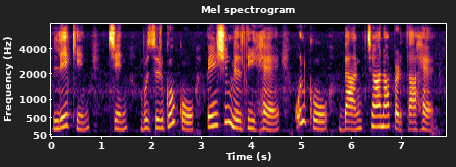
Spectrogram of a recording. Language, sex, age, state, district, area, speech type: Urdu, female, 18-30, Uttar Pradesh, Shahjahanpur, rural, spontaneous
